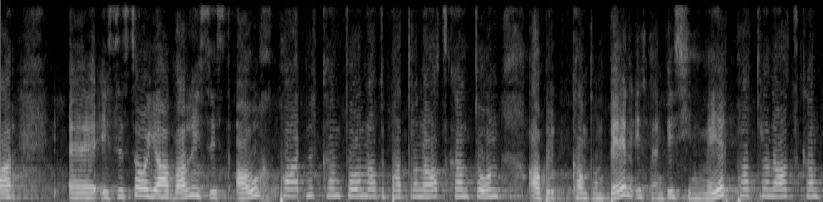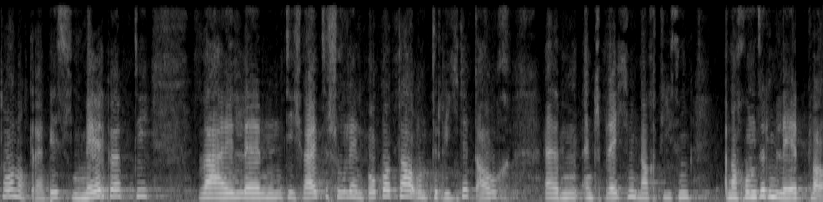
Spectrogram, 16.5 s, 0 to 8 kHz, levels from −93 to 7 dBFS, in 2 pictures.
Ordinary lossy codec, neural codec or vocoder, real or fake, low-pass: none; codec, 16 kHz, 8 kbps, FreqCodec, smaller model; fake; none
